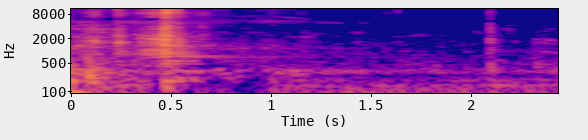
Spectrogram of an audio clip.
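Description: A brief click about half a second in, then faint handling noise of small hand tools being moved on a workbench.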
